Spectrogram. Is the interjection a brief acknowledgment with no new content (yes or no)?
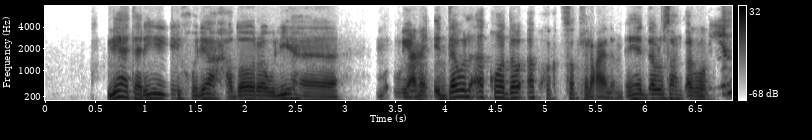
yes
